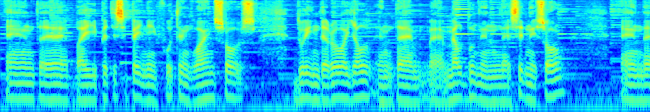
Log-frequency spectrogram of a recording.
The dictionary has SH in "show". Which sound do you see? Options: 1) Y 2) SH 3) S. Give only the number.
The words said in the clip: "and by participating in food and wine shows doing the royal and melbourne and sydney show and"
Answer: 3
